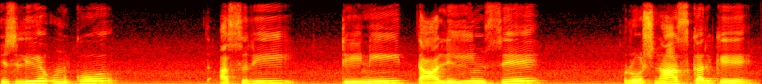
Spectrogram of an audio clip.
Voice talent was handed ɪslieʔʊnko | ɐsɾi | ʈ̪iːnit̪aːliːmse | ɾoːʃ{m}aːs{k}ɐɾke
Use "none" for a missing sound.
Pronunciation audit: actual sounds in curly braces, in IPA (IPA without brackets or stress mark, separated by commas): n, k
